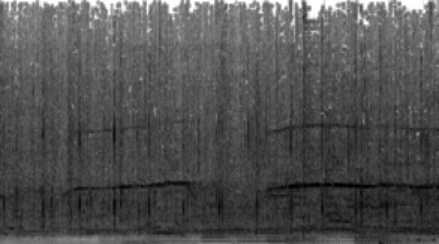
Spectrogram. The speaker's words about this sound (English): Come on, clap your hands. It's good to clap your hands, Lord. Come on, clap your hands, Lord.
